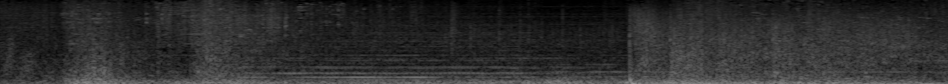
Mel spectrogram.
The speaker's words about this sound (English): Limping away from an exploding van full of dead guy.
